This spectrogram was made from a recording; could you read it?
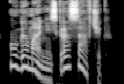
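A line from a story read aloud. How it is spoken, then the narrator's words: Weary. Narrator (Russian): устало произнесла Пафи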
